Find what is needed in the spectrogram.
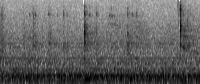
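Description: Quiet room tone with a low steady hum and a few faint ticks, the sharpest near the end.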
